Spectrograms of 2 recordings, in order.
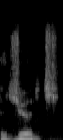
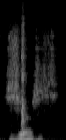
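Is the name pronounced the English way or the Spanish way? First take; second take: English; Spanish. First: The name is said with an English J sound. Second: The name is said with a Spanish H-like sound. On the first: "With a J, it's normally like George" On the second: "It's like exotic George"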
